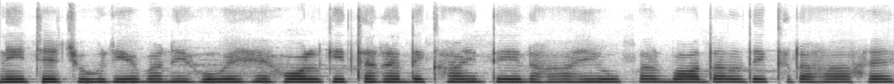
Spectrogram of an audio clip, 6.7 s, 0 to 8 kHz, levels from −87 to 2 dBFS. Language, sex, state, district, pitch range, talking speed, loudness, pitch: Hindi, female, Chhattisgarh, Korba, 255-260 Hz, 150 wpm, -18 LUFS, 260 Hz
